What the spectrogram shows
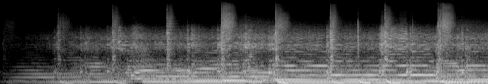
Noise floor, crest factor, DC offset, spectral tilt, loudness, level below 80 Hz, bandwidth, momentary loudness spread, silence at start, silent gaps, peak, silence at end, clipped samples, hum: -38 dBFS; 14 dB; under 0.1%; -5.5 dB/octave; -16 LUFS; -24 dBFS; 18 kHz; 13 LU; 0.25 s; none; -4 dBFS; 0 s; under 0.1%; none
